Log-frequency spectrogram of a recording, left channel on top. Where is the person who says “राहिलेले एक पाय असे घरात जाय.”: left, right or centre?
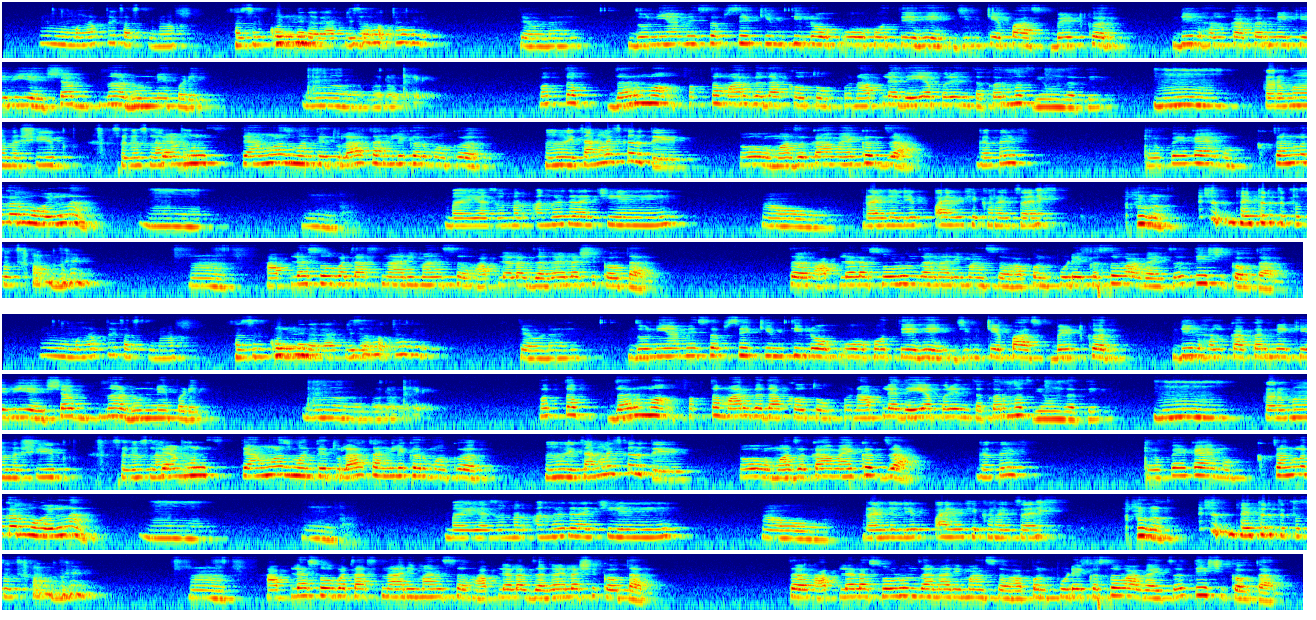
Left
